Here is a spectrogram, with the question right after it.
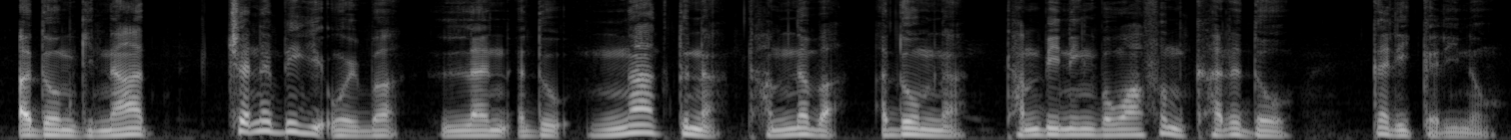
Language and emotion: Manipuri, neutral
